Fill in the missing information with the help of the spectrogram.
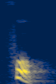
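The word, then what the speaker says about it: folk: will be काफ काफ यहां पर L silent होने की वजह से इसे हम पढ़ते हैं फोक फोक नेक्स्ट देखें जब के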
